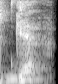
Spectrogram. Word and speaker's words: GIF: then we'll click record as gif or jif however you like to pronounce it semantics potato potato tomato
